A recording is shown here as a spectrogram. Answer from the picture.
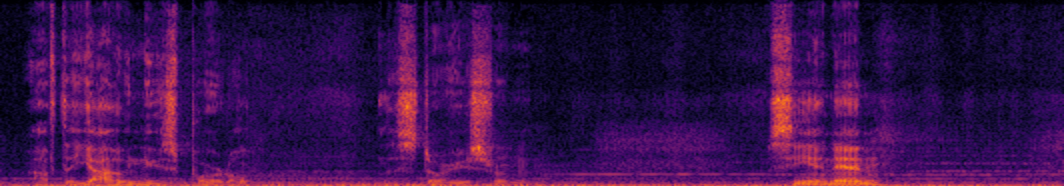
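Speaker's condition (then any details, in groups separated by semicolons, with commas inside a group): No condition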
